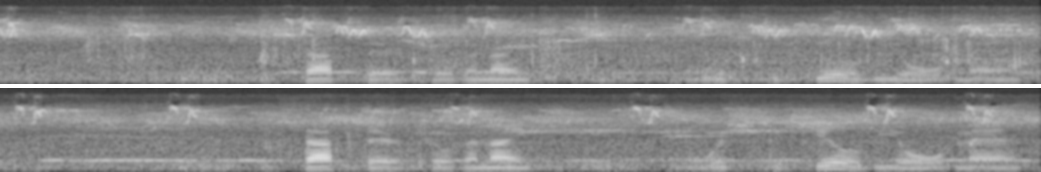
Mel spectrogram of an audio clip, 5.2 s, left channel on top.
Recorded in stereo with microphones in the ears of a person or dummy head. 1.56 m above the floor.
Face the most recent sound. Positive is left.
turn(degrees=-55)  # may be behind; listen again after turning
